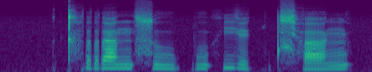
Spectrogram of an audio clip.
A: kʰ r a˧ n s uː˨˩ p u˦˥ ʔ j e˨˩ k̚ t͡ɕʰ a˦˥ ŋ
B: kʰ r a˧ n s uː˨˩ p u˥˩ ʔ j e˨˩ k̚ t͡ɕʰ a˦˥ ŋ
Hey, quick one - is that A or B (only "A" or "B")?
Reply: B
